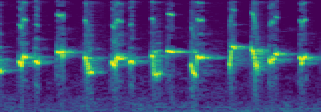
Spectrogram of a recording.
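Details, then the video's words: Sooty-headed bulbul (trucuk) singing in the morning in the 'ngropel' manner, close and loud: pairs and runs of rich whistled notes that swoop downward and lift again, evenly spaced. "suara trucuk ngropel panjang di pagi hari"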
